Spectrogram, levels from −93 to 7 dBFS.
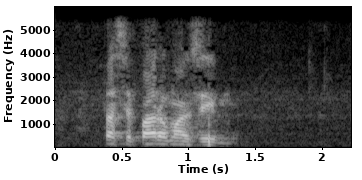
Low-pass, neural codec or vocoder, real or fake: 5.4 kHz; none; real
